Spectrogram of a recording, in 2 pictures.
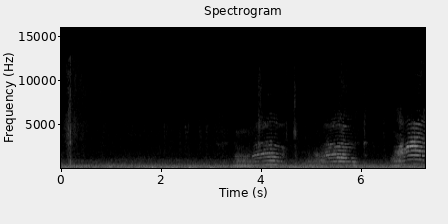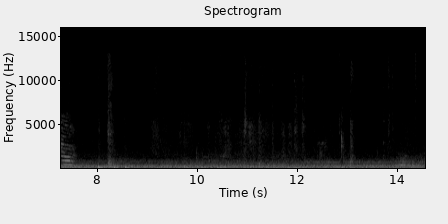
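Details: Little kittens meowing indoors: three short rising-falling mews in quick succession near the middle, then a quiet stretch with low background rumble.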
